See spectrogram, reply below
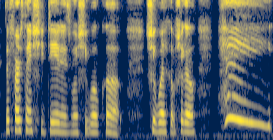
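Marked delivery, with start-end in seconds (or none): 4.4-5.5 very high, loud, long squeal; high-pitched baby greeting. Retold or imitated. Baby waking beside her in bed, high-pitched squeal. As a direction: imitate a baby squealing hello. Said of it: "It's so funny like that".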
